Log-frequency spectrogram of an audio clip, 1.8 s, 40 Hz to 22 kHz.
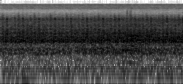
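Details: Isuzu D-Max 4JK1 diesel at 80,000 km, after a repair of an engine found oily inside, left running as a test for leaks. Steady, even idle clatter with an airy intake rush. Checked at the intake: no blow-by, no surging; running healthy.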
